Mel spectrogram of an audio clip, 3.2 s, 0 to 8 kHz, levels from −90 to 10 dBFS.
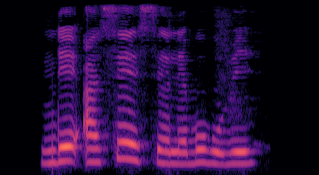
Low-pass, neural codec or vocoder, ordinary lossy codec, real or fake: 7.2 kHz; none; AAC, 32 kbps; real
